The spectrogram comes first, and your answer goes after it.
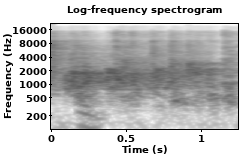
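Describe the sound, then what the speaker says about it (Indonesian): Short burst of applause from a group in a classroom or lecture setting, dense clapping lasting about a second with no voices. "Beri tepuk tangan untuk kita semua"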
